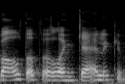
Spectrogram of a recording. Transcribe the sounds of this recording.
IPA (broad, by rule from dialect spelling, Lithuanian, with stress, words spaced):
ˈbɐlˠtɐ lˠɐŋʲˈkʲæːlʲɪ ˈkɐɪp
